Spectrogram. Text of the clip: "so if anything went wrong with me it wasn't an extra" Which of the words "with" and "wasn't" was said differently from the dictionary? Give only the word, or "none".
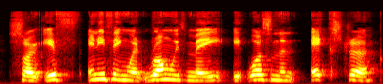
none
